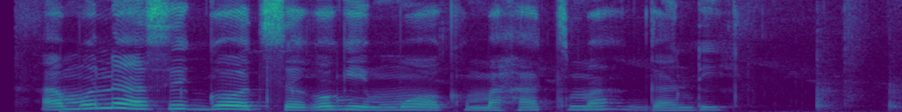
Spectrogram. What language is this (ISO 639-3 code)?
kln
